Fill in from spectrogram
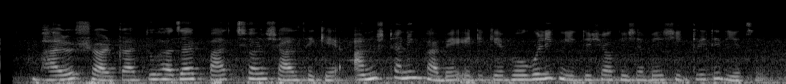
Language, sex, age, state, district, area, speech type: Bengali, female, 18-30, West Bengal, Purulia, urban, read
